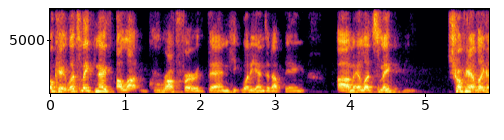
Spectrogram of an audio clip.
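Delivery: ordinary delivery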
